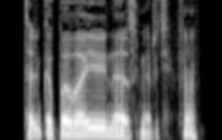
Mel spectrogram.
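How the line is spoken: Snort. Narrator (Russian): хмыкнул Александр

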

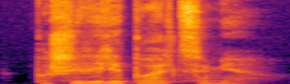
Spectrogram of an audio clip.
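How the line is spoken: Tired. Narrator (Russian): устало произнесла

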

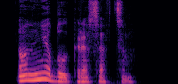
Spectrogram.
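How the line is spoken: Dry reply. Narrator (Russian): сухо ответил Александр

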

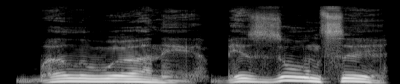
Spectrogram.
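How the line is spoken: Growl. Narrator (Russian): прорычал он

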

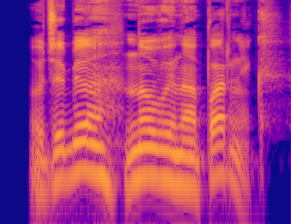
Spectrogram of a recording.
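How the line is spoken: Calm, hint of jealousy. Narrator (Russian): спокойно спросил Волк, не в состоянии скрыть в голосе нотку ревности

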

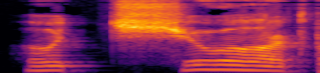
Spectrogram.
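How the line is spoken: Groan. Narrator (Russian): простонал

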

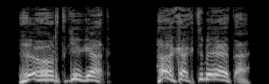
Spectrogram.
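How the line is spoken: Exclaimed. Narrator (Russian): воскликнул балахонистый

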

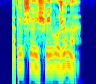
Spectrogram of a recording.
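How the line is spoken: Plain. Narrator (Russian): ответил мужчина

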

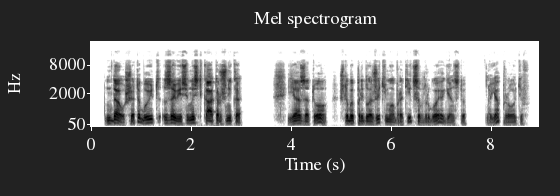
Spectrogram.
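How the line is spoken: Calm, even, unyielding. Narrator (Russian): произнесла Клэр спокойно и ровно, но так, что было ясно, она будет стоять на своем, как скала

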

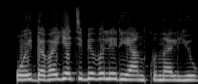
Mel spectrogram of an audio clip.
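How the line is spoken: Loud. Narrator (Russian): громко вступила тетка

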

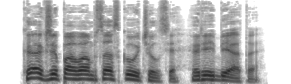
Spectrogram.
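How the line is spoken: Loud. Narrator (Russian): Громко произнес я

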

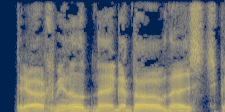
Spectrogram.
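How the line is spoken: Shouting. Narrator (Russian): крикнул Виктор Харитонович

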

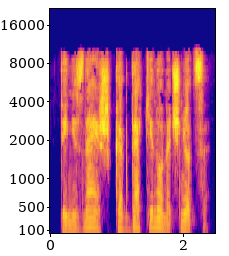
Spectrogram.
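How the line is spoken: Whispered question. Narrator (Russian): шепотом спросил Вовка

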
